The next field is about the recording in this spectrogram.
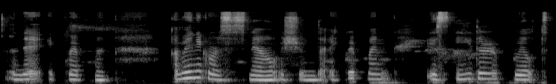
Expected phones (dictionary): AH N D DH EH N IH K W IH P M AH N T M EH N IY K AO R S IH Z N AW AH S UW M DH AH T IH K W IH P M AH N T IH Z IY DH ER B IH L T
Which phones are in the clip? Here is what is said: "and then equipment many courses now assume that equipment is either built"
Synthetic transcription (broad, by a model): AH N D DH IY IH K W IH P M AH N T M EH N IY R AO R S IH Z N AW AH SH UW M DH AH T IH K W IH P M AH N T IH Z IY DH ER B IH L T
